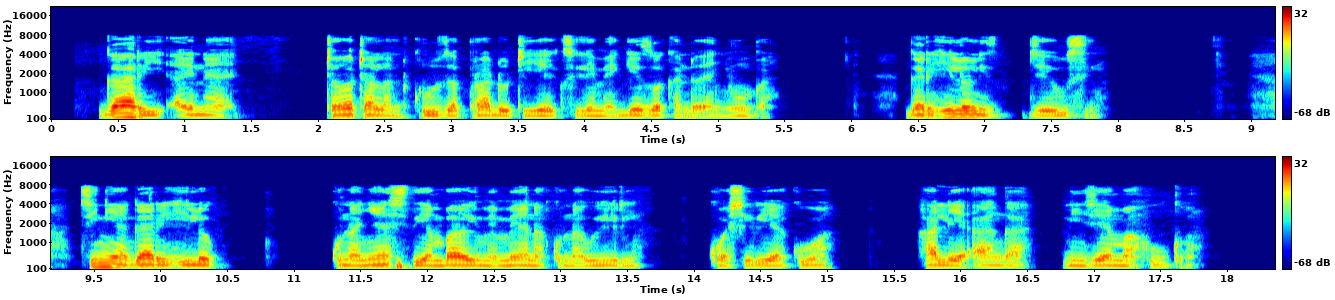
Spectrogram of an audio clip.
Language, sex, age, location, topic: Swahili, male, 18-24, Kisumu, finance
